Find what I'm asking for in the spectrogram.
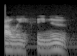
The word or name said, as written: alithinou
